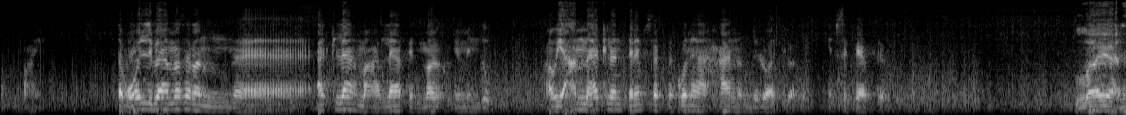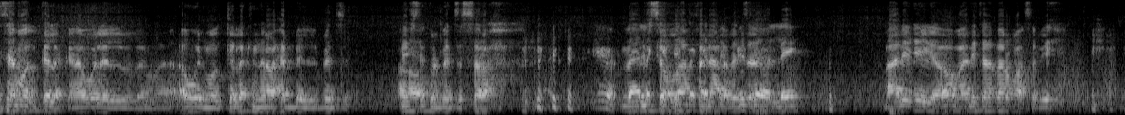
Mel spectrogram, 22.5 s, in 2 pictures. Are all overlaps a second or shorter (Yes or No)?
No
